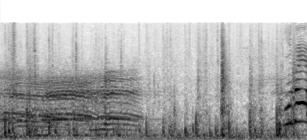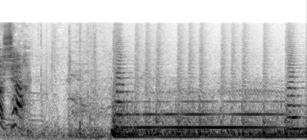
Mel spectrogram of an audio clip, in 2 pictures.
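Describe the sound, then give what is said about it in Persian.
Horses' hooves clip-clopping as riders approach, with many rapid beats throughout. Voices and animal cries sound over the hoofbeats. “ماما یه عده سوار دارن میان. از کدوم طرف؟ از اون طرف.”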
